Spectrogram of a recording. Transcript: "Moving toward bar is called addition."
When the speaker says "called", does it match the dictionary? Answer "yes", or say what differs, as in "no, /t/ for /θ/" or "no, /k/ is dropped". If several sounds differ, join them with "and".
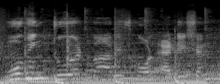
no, /d/ is dropped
